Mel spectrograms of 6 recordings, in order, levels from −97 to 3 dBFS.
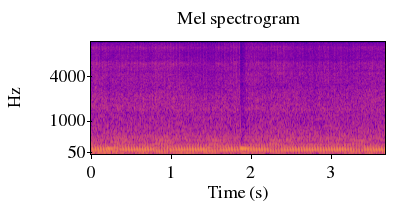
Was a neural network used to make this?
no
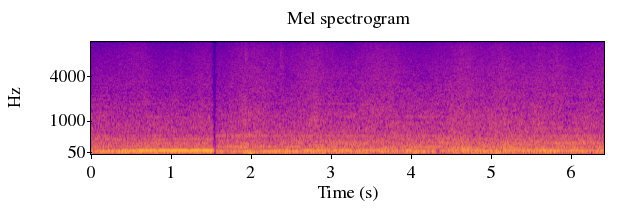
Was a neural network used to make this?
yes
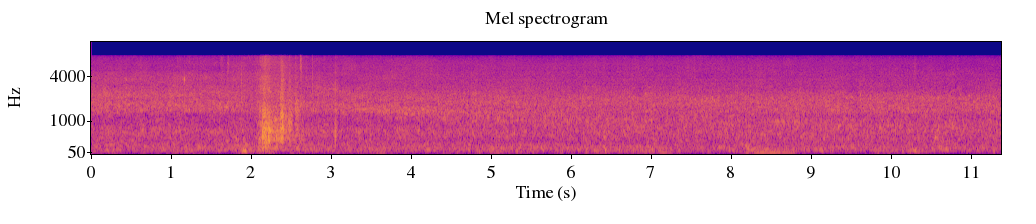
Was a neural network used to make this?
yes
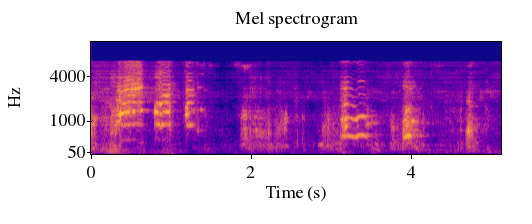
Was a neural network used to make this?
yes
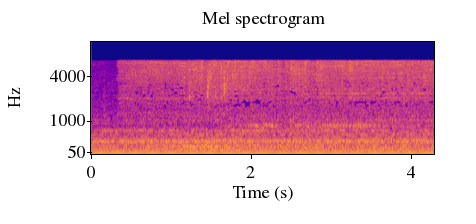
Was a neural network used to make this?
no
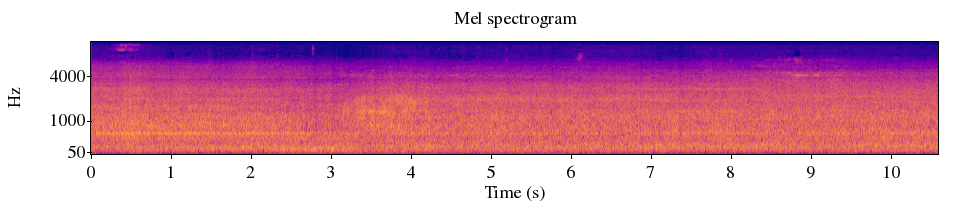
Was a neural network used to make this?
yes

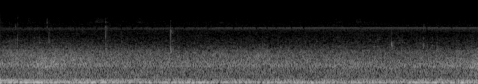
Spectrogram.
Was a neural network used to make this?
yes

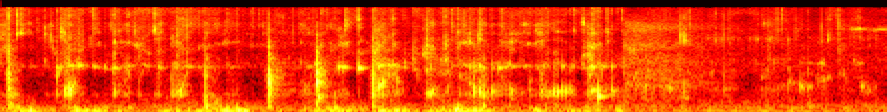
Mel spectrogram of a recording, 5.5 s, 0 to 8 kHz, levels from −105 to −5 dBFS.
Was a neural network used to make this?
yes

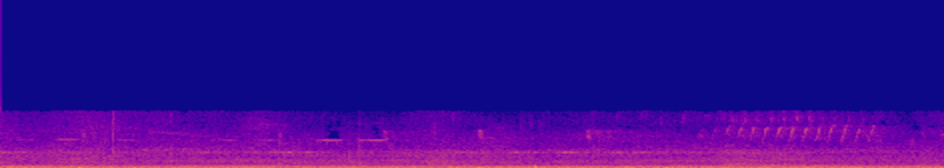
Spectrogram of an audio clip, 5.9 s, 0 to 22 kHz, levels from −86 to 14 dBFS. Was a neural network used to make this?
no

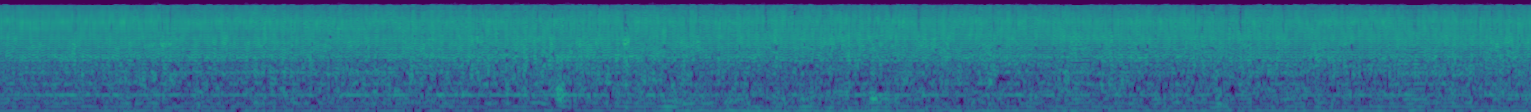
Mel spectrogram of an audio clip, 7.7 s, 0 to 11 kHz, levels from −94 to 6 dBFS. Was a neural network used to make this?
yes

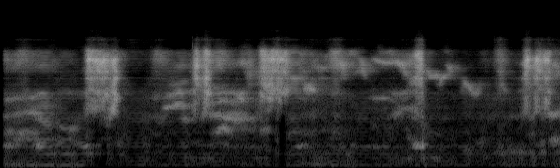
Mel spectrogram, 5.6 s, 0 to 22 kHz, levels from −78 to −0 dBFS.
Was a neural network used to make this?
yes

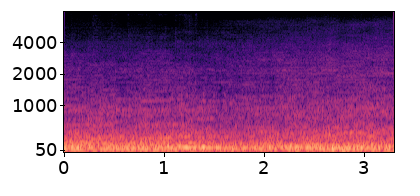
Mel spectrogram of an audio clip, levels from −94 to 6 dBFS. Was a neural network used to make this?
yes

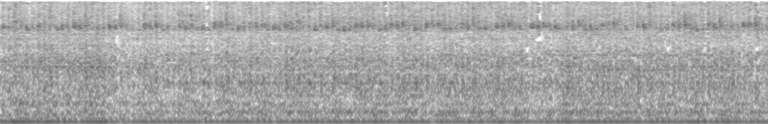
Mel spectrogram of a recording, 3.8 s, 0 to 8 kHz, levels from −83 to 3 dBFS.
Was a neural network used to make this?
no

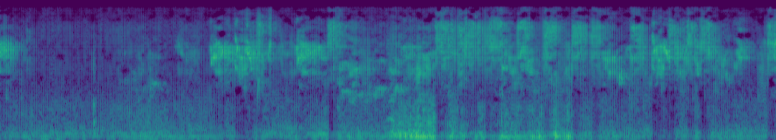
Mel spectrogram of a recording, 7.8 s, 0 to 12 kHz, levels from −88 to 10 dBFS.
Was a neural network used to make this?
yes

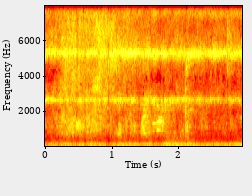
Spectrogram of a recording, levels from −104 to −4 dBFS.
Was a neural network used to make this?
no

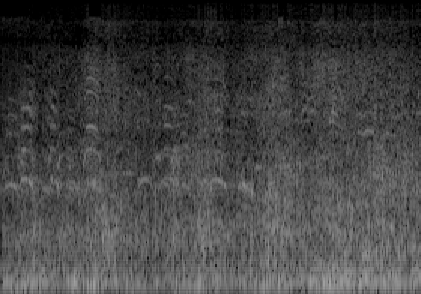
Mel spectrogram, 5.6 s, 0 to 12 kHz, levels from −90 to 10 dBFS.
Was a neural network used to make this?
no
